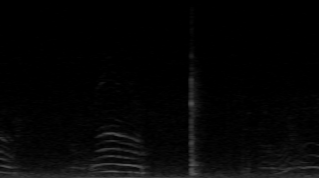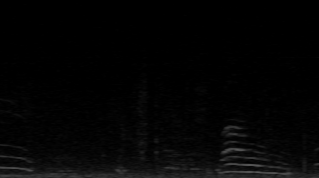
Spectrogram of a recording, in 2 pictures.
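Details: Kitten meowing early in the morning: two clear arched mews about four seconds apart, with a softer call between them, a sharp knock near the start and a low hum underneath.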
